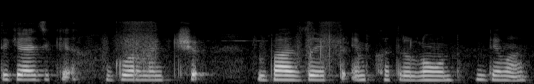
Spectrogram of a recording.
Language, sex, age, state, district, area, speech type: Kashmiri, female, 18-30, Jammu and Kashmir, Bandipora, rural, spontaneous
